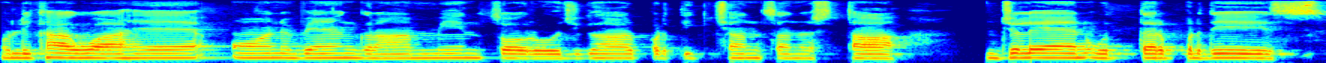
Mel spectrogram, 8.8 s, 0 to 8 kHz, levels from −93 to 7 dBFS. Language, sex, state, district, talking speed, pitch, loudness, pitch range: Hindi, male, Uttar Pradesh, Jalaun, 80 wpm, 160 Hz, -16 LUFS, 155-165 Hz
